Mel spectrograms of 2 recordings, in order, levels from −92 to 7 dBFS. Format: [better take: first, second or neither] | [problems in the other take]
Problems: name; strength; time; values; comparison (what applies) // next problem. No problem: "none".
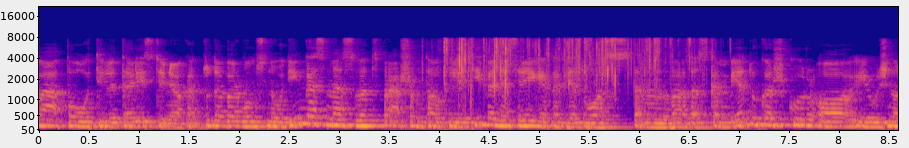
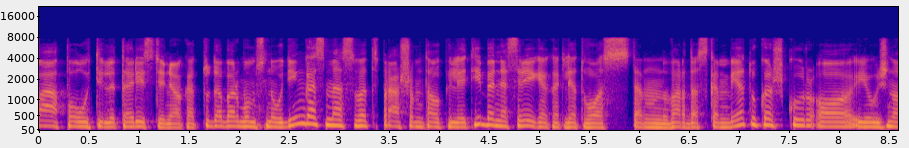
second | background sound (Crumpling, crinkling); 10 dB below the speech // room echo; dies away in 0.6 s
